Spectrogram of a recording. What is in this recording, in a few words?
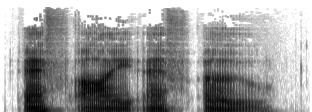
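"fifo", English, British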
